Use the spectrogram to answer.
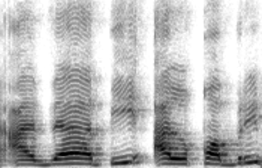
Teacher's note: alif lam qamariah karena lamnya ada sukunnya dibaca jelas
